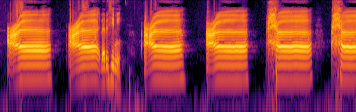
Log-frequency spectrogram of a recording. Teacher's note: Dari wastul halqi, tengah tenggorokan. Ya, kalau bahasa medisnya tengah tenggorokan ini nama organnya katup epiglotis. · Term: ain dan ha kecil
